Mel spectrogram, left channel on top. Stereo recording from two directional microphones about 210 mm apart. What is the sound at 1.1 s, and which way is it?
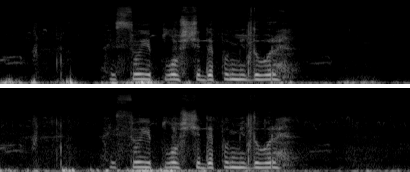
Speech, 10° left (ahead or behind).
